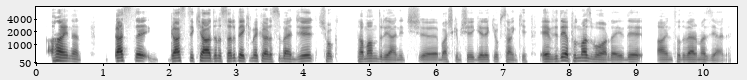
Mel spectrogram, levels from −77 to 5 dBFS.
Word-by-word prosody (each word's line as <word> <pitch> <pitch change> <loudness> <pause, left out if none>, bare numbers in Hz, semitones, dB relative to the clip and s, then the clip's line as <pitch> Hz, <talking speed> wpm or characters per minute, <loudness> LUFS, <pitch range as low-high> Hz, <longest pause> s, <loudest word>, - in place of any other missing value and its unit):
Aynen, 150 -8 +4 0.5
gazete 155 0 +6 0.3
gazete 150 +1 +3
kâğıdını 145 -2 +5
sarıp 140 +5 -3
ekmek 145 -1 +1
arası 125 +2 -1
bence 135 +3 0
çok 130 -1 -9 0.3
tamamdır 125 0 -2
yani, 105 -2 -4
hiç, 105 - -16
ııı, 100 0 -4
başka 105 0 -8
bir 95 - -20
şeye 110 0 -8
gerek 110 +1 -5
yok 115 - -12
sanki. 95 -2 -10 0.2
Evde 125 +4 0
de - - +2
yapılmaz 155 -5 +2
bu 115 - -2
arada, 105 0 -2
evde 105 +3 -4 0.2
aynı 105 +1 -6
tadı 110 0 -12
vermez 105 -3 -3
yani. 90 - -12
120 Hz, 165 wpm, -23 LUFS, 105-145 Hz, 0.5 s, gazete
